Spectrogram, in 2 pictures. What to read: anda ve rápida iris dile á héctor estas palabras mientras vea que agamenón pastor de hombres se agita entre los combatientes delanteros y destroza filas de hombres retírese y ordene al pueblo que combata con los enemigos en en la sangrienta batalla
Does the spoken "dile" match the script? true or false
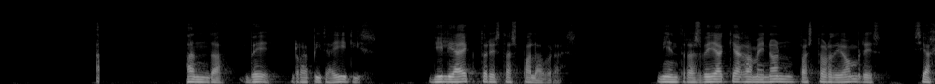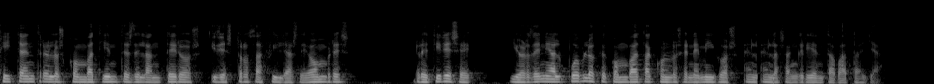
true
